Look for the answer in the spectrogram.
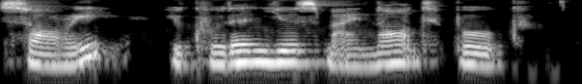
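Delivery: ordinary talk, nothing marked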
